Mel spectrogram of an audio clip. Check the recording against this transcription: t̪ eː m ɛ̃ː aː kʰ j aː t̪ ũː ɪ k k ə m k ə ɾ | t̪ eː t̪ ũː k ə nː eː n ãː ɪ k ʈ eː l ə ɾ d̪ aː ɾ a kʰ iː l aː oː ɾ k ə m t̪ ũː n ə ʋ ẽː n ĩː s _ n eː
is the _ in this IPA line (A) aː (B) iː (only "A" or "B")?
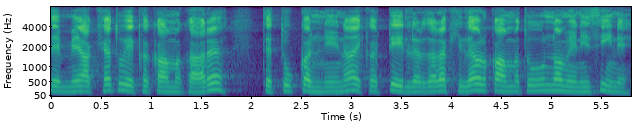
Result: B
